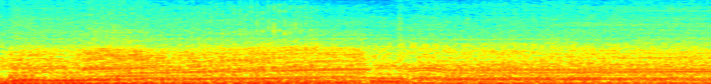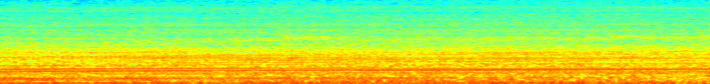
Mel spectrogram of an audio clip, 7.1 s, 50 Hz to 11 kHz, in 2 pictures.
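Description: Yamaha MT-07's parallel-twin engine pulling under way, its pitch rising as it accelerates over the first couple of seconds, then climbing slowly and steadily. Wind rush on the helmet-mounted microphone runs underneath.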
